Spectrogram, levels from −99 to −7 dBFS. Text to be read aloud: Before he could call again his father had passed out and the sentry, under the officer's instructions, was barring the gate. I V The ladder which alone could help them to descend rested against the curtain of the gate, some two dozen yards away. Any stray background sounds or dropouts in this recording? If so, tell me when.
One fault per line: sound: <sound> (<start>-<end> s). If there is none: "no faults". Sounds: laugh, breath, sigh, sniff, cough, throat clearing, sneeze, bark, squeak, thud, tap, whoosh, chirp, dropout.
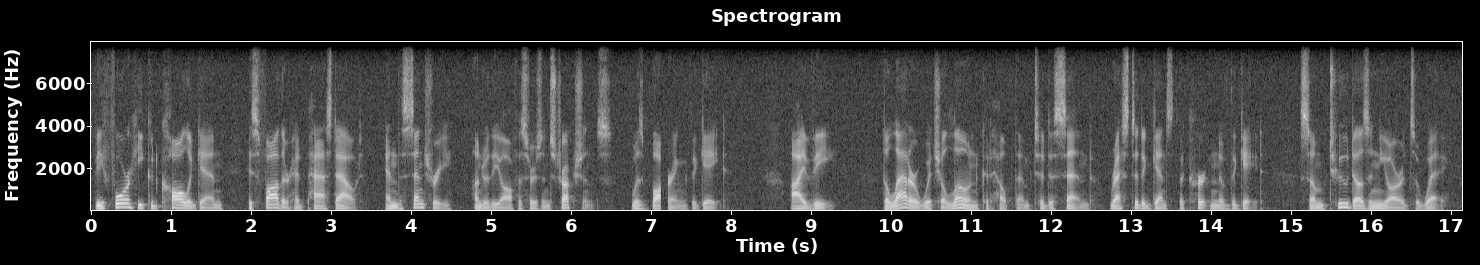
sound: dropout (7.1-7.2 s)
